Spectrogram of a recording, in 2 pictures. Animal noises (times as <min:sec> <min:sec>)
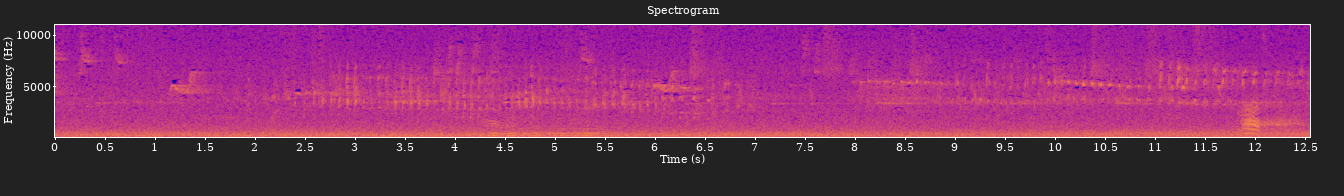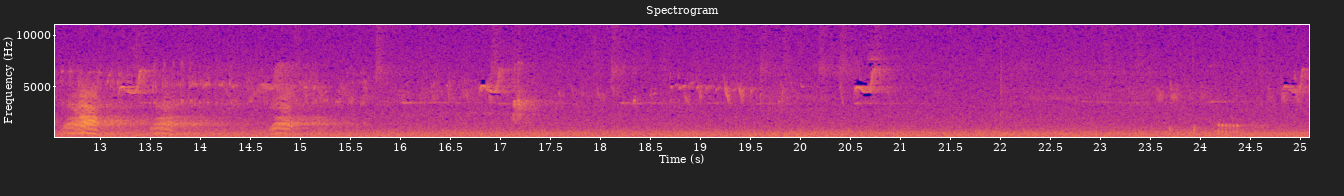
0:08.0 0:18.4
